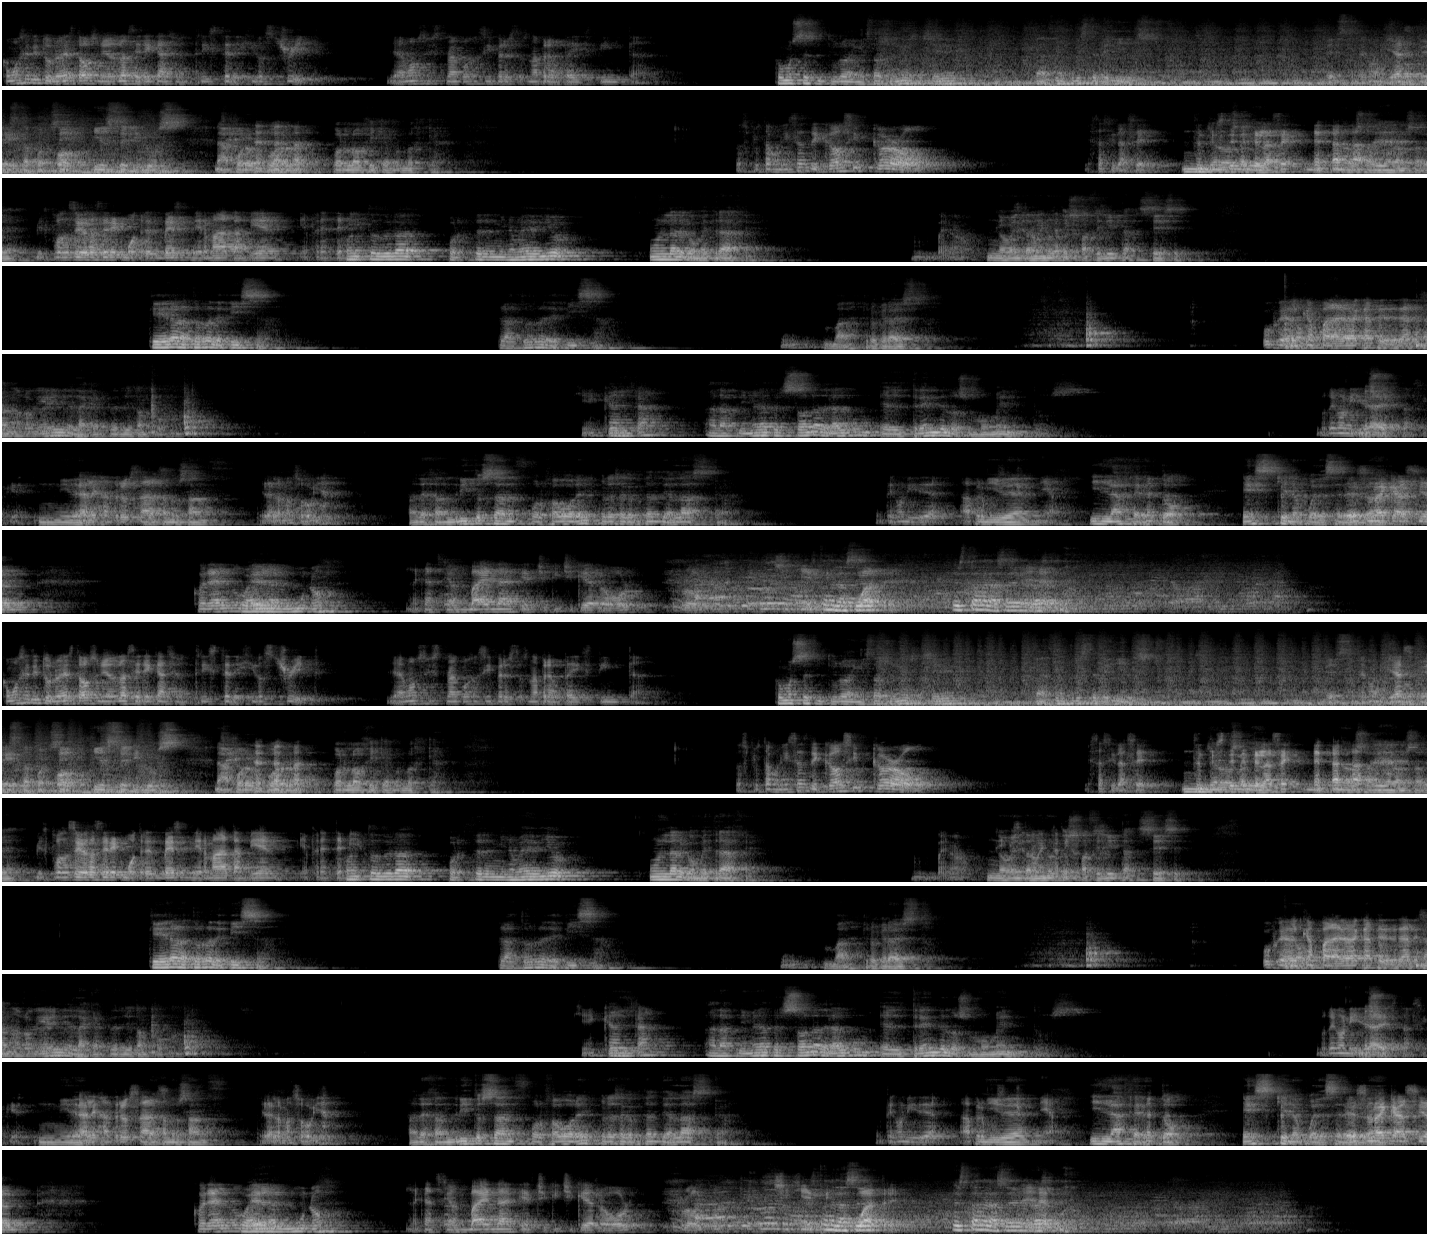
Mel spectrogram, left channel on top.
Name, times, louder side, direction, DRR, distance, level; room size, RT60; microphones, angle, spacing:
voice 1, 0.0-3.0 3.9-6.4 13.6-14.4 14.8-15.1 15.6-15.7 16.5-17.2 21.6-23.5 25.1-25.7 26.2-28.3 28.8-32.1 37.6-38.2 38.4-39.6 50.5-50.8 55.4-57.7 62.8-63.5 70.1-71.5 71.9-72.9 73.8-74.6 80.0-81.8 84.0-84.1 84.7-86.3 87.4-88.8 89.5-91.8 92.2-92.7 93.2-94.4 95.7-96.2, right 1 dB, 35° right, 4 dB, 2.0 m, -29 dB
voice 2, 7.7-9.6 10.3-12.1 13.2-17.3 17.6-19.1 26.0-27.0 27.3-28.6 31.9-32.6 33.0-34.1 35.0-36.0 38.3-40.3 40.6-40.8 44.2-45.5 47.7-48.8 51.0-52.0 55.6-55.8 56.3-58.8 63.1-63.3 64.0-67.8 70.6-70.8 71.6-72.1 72.7-73.4 75.3-78.5 81.0-83.1 83.7-85.1 87.9-88.8 89.9-90.1 92.1-94.2 95.0-96.2 97.2-97.3, equal, 20° right, 0 dB, 1.1 m, -28 dB
Guitar, 8.7-15.9, equal, 70° right, 6.1 m, -33 dB
sound 1, 53.0-53.8 54.6-54.7 55.6-56.4 56.9-57.1 58.0-59.0, left 1 dB, 25° left, 1.5 m, -36 dB
sound 2, 92.3-98.3, left 1 dB, 90° left, 5.4 m, -36 dB
19.5 x 14.0 x 4.4 m, 0.99 s
head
